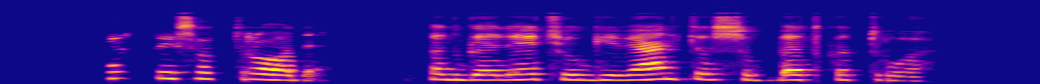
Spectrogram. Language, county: Lithuanian, Vilnius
